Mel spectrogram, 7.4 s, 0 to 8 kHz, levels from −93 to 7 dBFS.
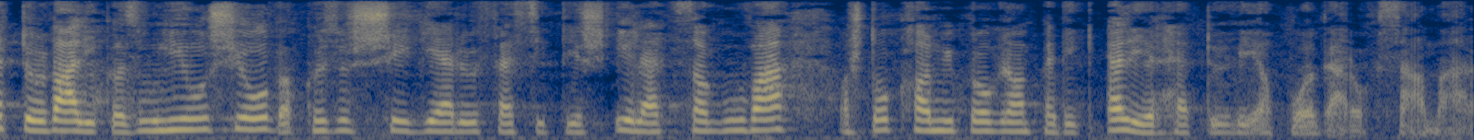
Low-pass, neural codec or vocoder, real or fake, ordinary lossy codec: none; codec, 16 kHz, 8 kbps, FreqCodec, smaller model; fake; none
